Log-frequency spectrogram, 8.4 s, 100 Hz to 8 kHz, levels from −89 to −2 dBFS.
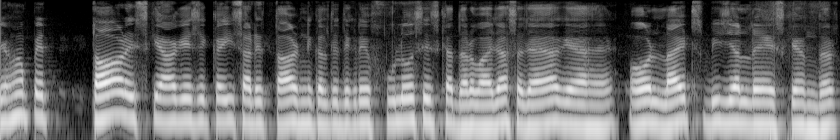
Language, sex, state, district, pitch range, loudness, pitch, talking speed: Hindi, male, Bihar, Purnia, 160-180 Hz, -17 LUFS, 170 Hz, 200 wpm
